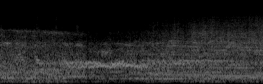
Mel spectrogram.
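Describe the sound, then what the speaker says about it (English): A Radical race car's tyres squeal in a long, loud, wavering screech as it spins at Donington Park during a 2009 Radical UK Cup race, the engine droning underneath, no voices. "there's a squeal of tyres behind, and off goes Manhalalos"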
